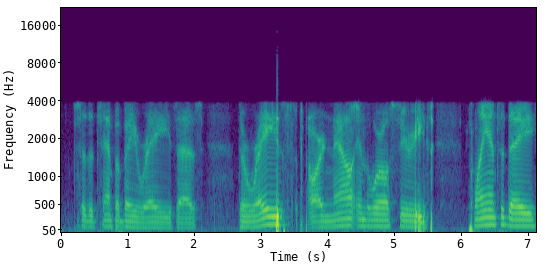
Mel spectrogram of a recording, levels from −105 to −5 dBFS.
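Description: Buzzy, gravelly speech runs through the whole recording, with everything above 4 kHz missing. That is the GSM full-rate codec, whose coarse pulse-train excitation roughens the voice, and the damage is plainly audible, which fits a 13 kbps full-rate link. From 3.24 to 3.75 s and again from 5.30 to 5.60 s, the voice breaks into squawks, pops and gargling. These are GSM bit errors: corrupted filter, pitch and gain values reach the decoder, warping the spectrum and level frame by frame.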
